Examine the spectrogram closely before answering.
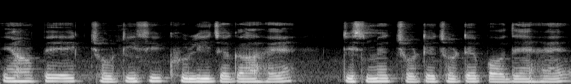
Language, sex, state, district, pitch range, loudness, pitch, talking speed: Hindi, male, Punjab, Fazilka, 130-145 Hz, -13 LUFS, 135 Hz, 115 wpm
